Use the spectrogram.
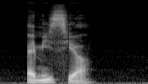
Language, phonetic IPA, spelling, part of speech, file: Polish, [ɛ̃ˈmʲisʲja], emisja, noun, Pl-emisja.ogg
